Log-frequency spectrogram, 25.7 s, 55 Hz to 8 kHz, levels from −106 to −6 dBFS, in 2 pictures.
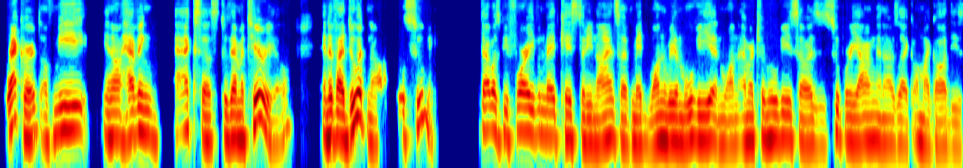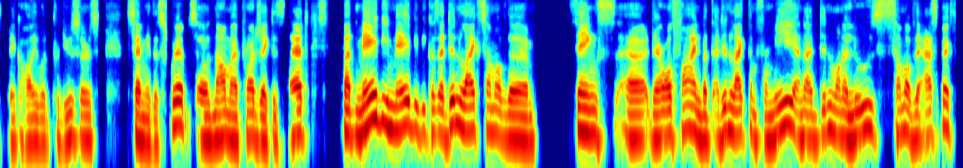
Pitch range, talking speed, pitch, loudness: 125-160 Hz, 220 wpm, 140 Hz, -19 LUFS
